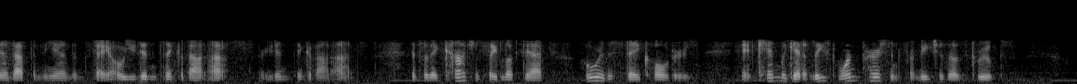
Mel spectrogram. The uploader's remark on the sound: Listen to this call recording.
